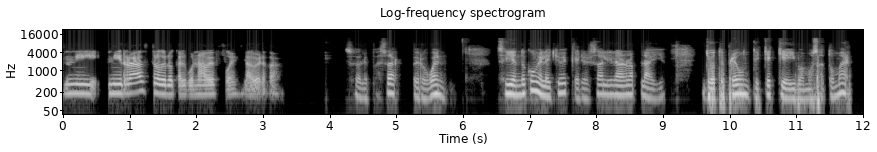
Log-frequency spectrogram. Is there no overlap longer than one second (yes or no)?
yes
